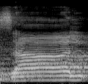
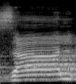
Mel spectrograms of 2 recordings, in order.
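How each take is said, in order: No difference in how they are said.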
